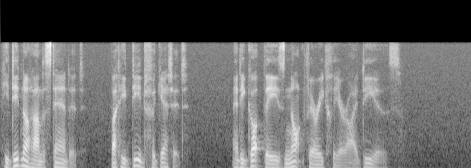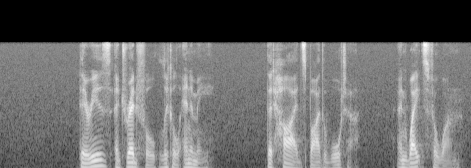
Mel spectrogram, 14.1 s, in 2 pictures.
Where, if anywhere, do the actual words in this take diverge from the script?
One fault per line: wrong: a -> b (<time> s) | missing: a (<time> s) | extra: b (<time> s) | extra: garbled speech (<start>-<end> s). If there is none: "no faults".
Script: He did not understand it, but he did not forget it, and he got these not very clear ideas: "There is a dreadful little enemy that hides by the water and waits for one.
missing: not (2.2 s)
